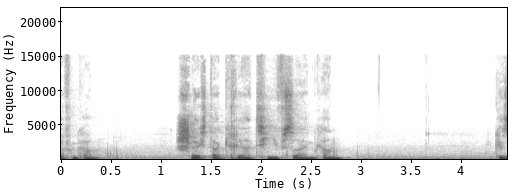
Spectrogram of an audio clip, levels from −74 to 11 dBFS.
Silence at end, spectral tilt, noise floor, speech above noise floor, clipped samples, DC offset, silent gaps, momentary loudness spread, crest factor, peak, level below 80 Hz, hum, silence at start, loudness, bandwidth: 0 s; -5.5 dB/octave; -40 dBFS; 21 dB; under 0.1%; under 0.1%; none; 20 LU; 18 dB; -4 dBFS; -42 dBFS; none; 0 s; -20 LUFS; 15.5 kHz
